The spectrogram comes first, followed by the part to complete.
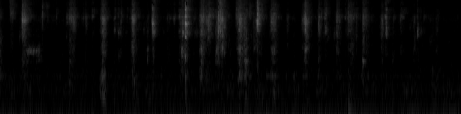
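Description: Faint close-up chewing of a mouthful of ramen noodles: soft, irregular wet mouth clicks and smacks.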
